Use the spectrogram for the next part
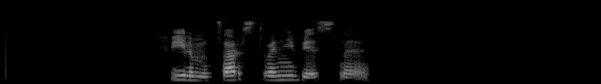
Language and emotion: Russian, neutral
